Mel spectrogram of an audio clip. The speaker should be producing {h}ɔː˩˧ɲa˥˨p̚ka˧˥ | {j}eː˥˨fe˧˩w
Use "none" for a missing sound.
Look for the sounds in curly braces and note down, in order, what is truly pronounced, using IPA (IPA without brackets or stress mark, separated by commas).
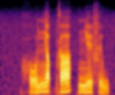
h, ɲ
